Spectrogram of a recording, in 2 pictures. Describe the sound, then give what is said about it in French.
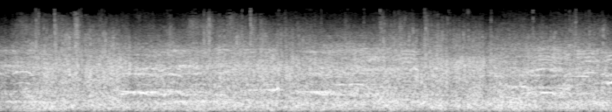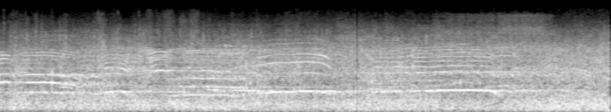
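Crowd ambience fills Court Philippe Chatrier during a Carlos Alcaraz tennis match, a continuous dense murmur of many voices with scattered louder calls rising above it. “Et vous l'entendez, une ambiance toujours aussi impressionnante sur le court Philippe Châtrier.”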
